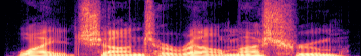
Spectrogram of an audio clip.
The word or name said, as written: white chanterelle mushroom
